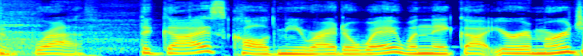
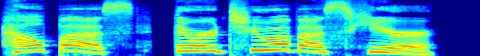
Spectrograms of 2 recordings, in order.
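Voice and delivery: high, loud calling yell; 7 semitones higher than usual. Reading a story where characters, trapped, call to rescuers: yelling for help. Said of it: "I yelled".

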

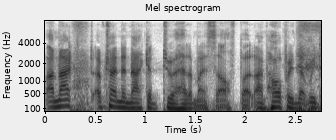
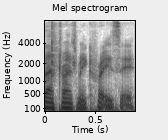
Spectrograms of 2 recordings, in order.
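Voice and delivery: normal talking voice

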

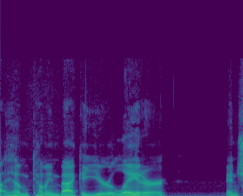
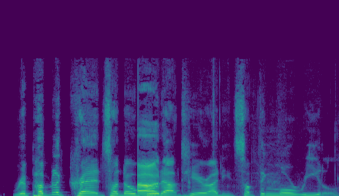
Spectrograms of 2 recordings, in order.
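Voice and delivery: high, strained, half-committed character voice; 6 semitones higher than usual. Showing character voices that hurt to do, half-done strained impression. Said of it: "That's why I only do half an impression".

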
